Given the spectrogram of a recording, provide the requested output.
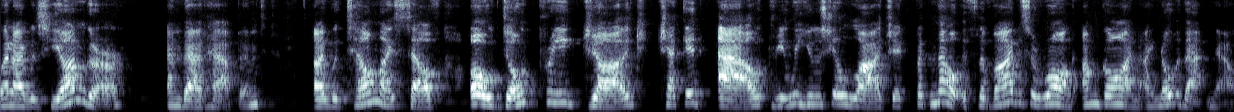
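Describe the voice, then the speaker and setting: Speaking with a New York accent, a woman with a fairly high pitch talks at a fairly slow pace with lively intonation. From New York, Brooklyn. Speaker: intuitive healer. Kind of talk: interview. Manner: animated.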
